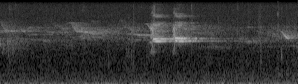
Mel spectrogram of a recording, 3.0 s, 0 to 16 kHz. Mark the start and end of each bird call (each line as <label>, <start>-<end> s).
Iiwi (Drepanis coccinea), 1.5-2.4 s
